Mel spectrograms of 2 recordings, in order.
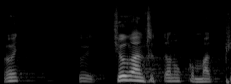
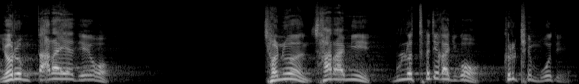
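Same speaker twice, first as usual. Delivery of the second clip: loud, raised-pitch exhortation; preach; 7 semitones higher, 8 dB louder than usual. Real, not acted. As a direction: urge the congregation forcefully. Preaches at full force. (목소리 높여 권면하는 설교)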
